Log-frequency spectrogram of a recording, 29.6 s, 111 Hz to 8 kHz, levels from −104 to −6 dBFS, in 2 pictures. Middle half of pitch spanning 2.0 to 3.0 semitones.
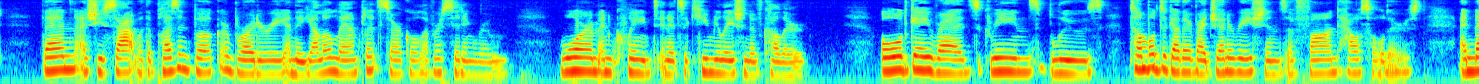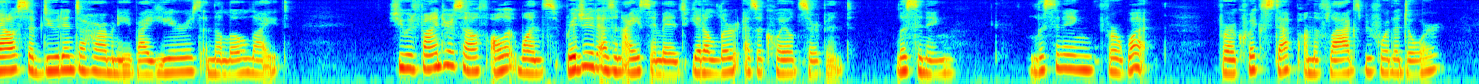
Yes: narrow, 2.6 semitones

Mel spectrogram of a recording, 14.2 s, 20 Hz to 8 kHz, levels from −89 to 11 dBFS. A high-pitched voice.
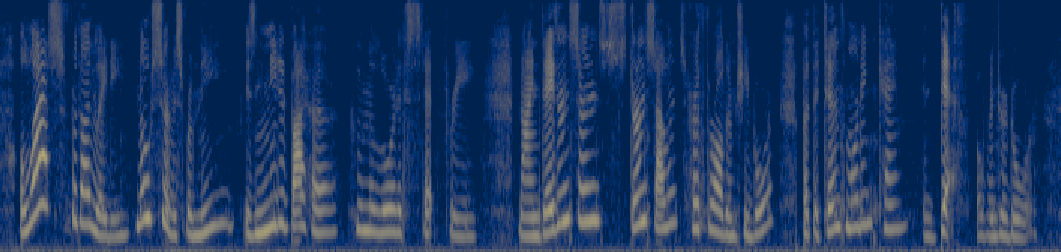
Yes: very high, 275 Hz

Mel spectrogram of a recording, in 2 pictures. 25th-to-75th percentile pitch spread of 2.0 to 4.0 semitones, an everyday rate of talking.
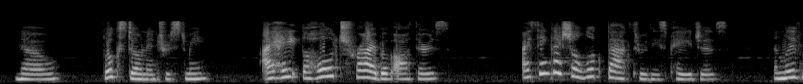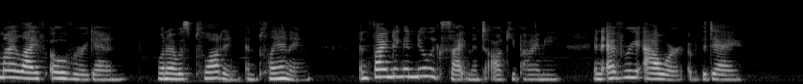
No: average, 4.6 semitones; average, 180 wpm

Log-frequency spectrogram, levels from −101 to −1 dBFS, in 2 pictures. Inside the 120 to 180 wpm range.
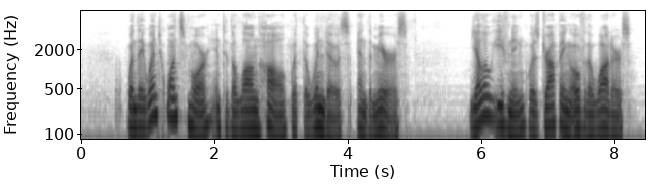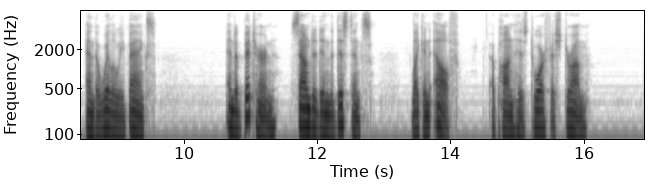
Yes: average, 140 wpm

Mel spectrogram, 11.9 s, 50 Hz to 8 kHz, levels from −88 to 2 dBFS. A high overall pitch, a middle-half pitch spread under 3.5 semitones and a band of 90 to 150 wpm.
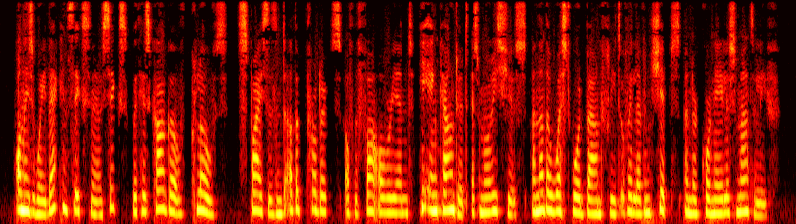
No: high, 205 Hz; average, 2.8 semitones; average, 165 wpm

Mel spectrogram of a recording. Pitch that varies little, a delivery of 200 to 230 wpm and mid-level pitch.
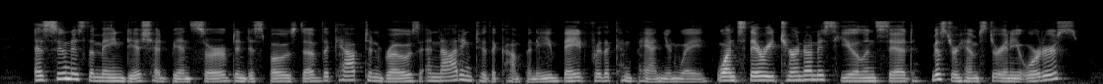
No: average, 4.8 semitones; fast, 205 wpm; medium, 155 Hz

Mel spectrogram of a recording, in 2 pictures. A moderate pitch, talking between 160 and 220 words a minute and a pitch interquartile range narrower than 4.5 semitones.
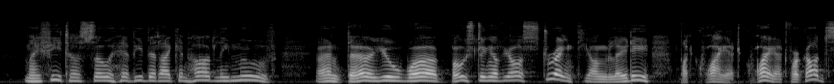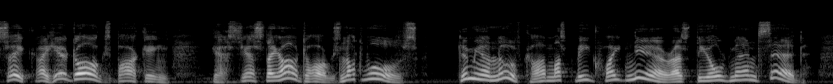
No: medium, 175 Hz; average, 170 wpm; average, 4.9 semitones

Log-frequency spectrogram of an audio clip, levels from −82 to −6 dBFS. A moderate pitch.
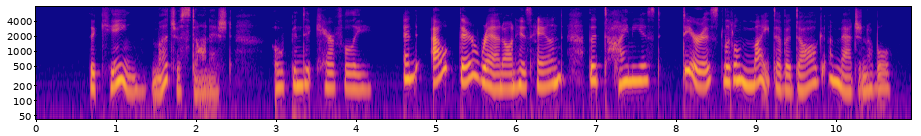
No: high, 200 Hz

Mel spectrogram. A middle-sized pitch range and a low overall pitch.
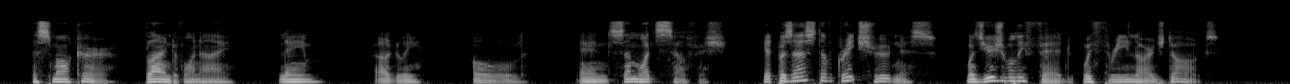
Yes: average, 3.7 semitones; low, 110 Hz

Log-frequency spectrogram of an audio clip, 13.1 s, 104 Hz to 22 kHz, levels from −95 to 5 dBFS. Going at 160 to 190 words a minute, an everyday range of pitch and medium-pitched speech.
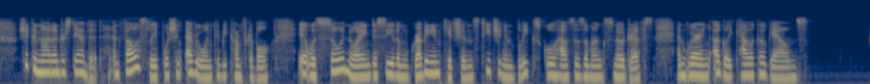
Yes: average, 170 wpm; average, 4.3 semitones; medium, 180 Hz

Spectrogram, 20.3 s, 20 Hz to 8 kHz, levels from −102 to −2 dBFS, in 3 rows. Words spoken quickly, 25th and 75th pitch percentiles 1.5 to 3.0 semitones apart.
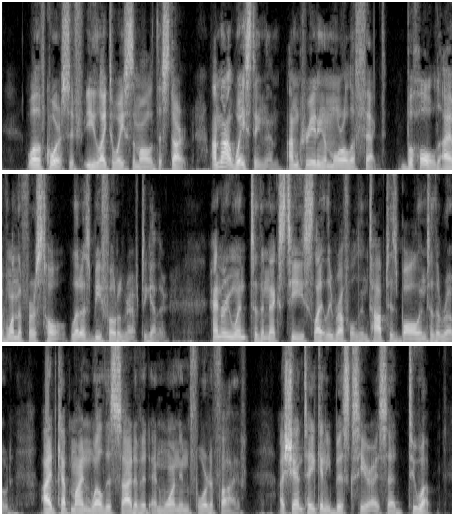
Yes: fast, 220 wpm; average, 2.7 semitones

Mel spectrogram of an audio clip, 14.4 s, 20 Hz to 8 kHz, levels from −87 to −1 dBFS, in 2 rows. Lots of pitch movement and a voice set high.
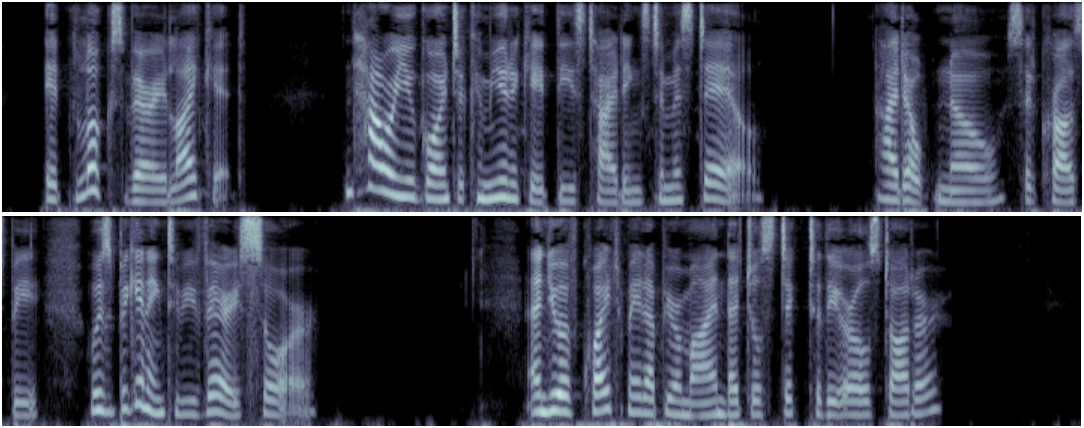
No: average, 4.0 semitones; high, 205 Hz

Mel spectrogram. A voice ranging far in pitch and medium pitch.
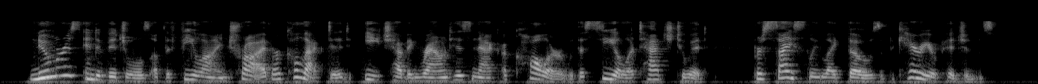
Yes: wide, 7.4 semitones; medium, 175 Hz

